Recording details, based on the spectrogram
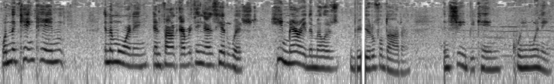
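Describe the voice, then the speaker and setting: A woman's voice: medium pitch, moderate pace, a little hiss or hum, poor audio. A woman storyteller reading a fairy tale aloud expressively. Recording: music behind the voice. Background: background music.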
